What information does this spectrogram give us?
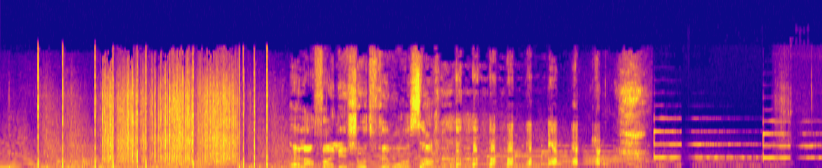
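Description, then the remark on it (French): A fireworks sound effect: a dense flurry of crackling pops and bursts for several seconds, fading into bright, shimmering chime-like tones that ring out at the end. “Des petits feux d'artifice pour cette recommandation, j'ai envie de vous dire, c'est juste brillant, SKH.”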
